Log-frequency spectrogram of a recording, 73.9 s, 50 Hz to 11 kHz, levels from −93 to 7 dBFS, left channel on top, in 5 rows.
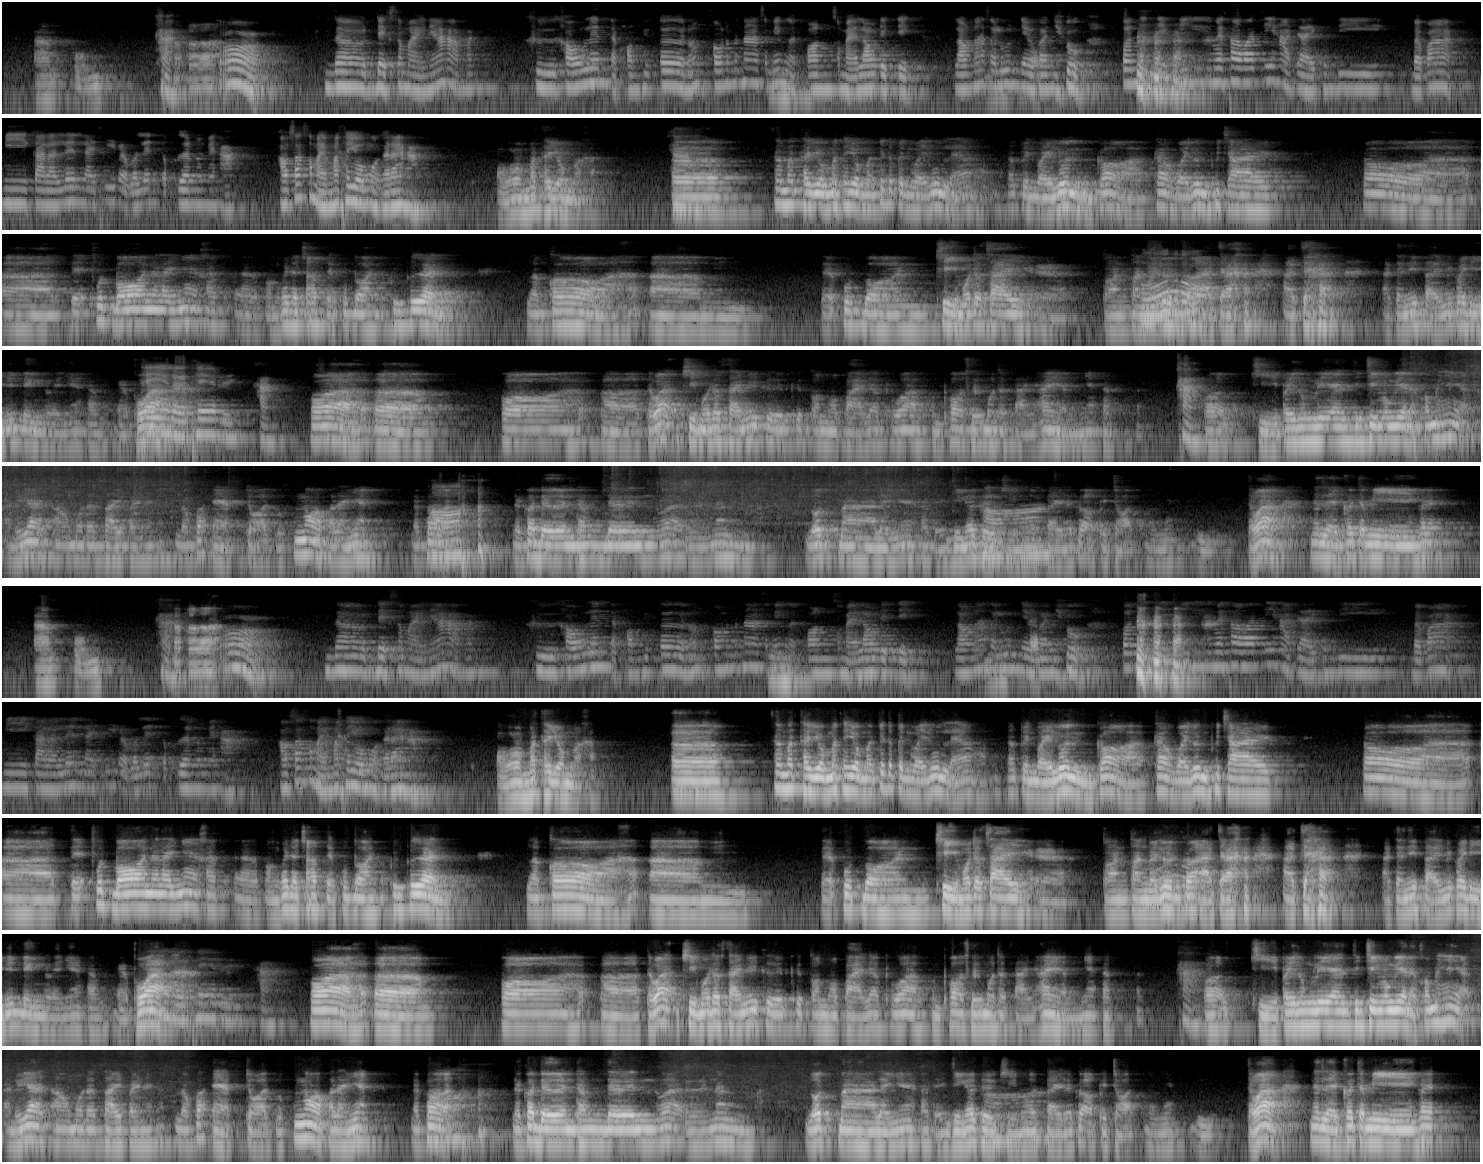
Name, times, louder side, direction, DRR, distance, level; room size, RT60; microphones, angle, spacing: voice 1, 0.3-1.0 1.9-2.2 7.7-8.0 9.8-10.4 11.3-12.1 19.7-20.7 21.5-22.1 22.5-27.5 28.4-34.1 34.8-37.0 37.8-40.2 40.6-46.2 47.5-48.7 49.4-55.5 56.4-62.9 63.3-63.7 64.3-66.8 67.2-71.3 71.6-73.5, right 6 dB, 70° right, 0.3 m, -24 dB
voice 2, 2.1-2.6 3.2-5.0 5.3-9.1 9.5-14.5 14.8-17.1 17.6-19.0 21.5-21.8 41.0-41.7 45.7-47.1 56.1-56.4 63.4-64.0 68.9-69.7, left 4 dB, 75° left, 0.5 m, -34 dB
Toilet flush, 58.3-61.8 62.0-62.1 62.6-62.7 63.5-63.6 64.2-69.1 69.4-69.5 69.7-69.8 70.8-70.9, left 2 dB, 35° left, 1.2 m, -51 dB
6.8 x 4.2 x 5.0 m
head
